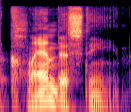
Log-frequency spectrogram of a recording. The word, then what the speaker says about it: clandestine: Clandestine is sometimes pronounced clandestine, clandestine, clandestine, or clandestine. You should avoid all these recent variants. The traditional and preferred pronunciation is clandestine.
